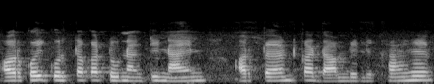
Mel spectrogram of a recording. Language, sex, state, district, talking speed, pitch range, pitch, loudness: Hindi, female, Odisha, Sambalpur, 195 wpm, 170-195 Hz, 180 Hz, -17 LUFS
